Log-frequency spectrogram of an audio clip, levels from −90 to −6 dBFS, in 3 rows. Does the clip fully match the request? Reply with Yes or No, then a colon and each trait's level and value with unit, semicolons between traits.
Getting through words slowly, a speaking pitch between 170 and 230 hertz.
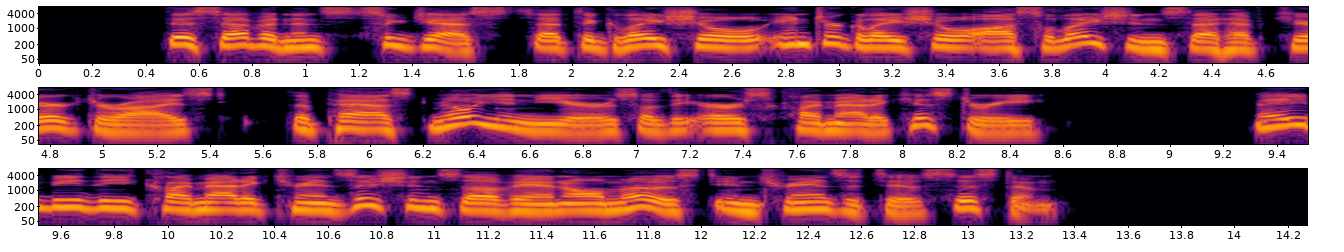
No: slow, 125 wpm; medium, 150 Hz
